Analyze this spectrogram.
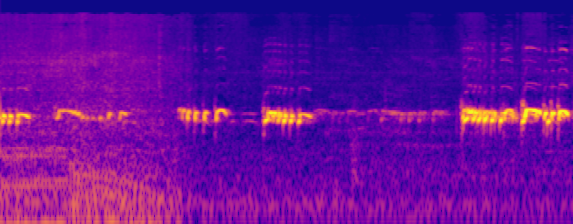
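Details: Zebra dove of a local strain calling for a mate, a loud, clear singer: quick purring coo phrases with brief gaps, a softer stretch mid-way, then two strong stuttering bursts near the end; low background hum at the start.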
